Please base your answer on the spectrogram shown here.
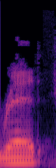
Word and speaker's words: read: So the kids should have been being read a story. Okay, we've got being, that's the passive be, because the verb after it is in the past participle form, pronounced read, not read.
